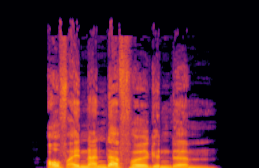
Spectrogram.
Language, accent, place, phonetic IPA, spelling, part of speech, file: German, Germany, Berlin, [aʊ̯fʔaɪ̯ˈnandɐˌfɔlɡn̩dəm], aufeinanderfolgendem, adjective, De-aufeinanderfolgendem.ogg
- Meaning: strong dative masculine/neuter singular of aufeinanderfolgend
